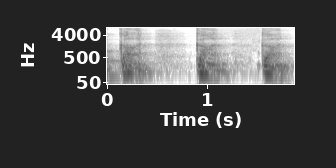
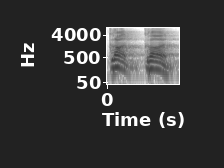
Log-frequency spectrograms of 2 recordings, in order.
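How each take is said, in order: First: Low, soft, spaced-out murmur; said inwardly. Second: Livelier inner alert. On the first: Man watching a robber approach, murmured inwardly. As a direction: voice a private thought under your breath. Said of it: "what I was saying in my head". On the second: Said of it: "when he got close, I was like". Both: Retold or imitated.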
